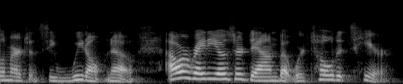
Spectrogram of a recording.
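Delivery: ordinary delivery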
